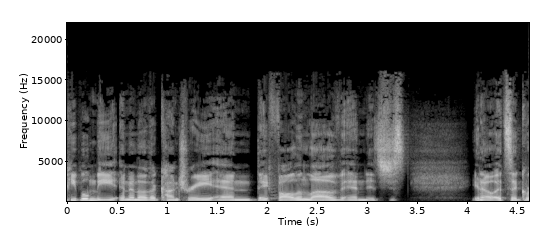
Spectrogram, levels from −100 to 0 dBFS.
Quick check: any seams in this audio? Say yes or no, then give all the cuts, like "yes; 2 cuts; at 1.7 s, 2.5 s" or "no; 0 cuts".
no; 0 cuts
